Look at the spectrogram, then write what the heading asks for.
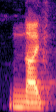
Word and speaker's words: knife: হয় নাইফ বুলি KNIFE নাইফ নটৰ নিচিনাকে যেনেকে আমি নটত কে লেটাৰটোক সাইলেন্ট কৰিছিলো তেনেকে নট পঢ়িছিলো ইয়াতো কে যেটো লেটাৰ আছে সেইটো সাইলেন্ট হৈ থাকিব মানে সাইলেন্ট মানে কি সেই বৰ্ণটোক বা সেই লেটাৰটোক উচ্চাৰণ কৰিব নালাগে বাকি পিছৰ যিখিনি শব্দ আছে সেইখিনিকে লেটাৰখিনিকে উচ্চাৰণ কৰিব লাগিব সো ইয়াত আছে বাকিখিনি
